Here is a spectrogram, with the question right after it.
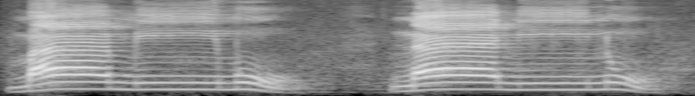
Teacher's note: Jadi pada mim dan nun berharokat ada dengungnya, tapi dia paling rendah tingkatannya. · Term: anqas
